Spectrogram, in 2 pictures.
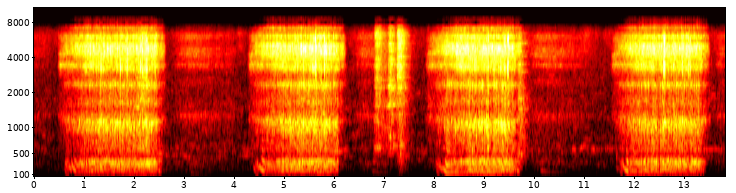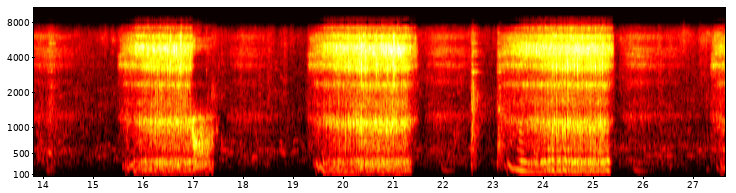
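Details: An adult man (stepfather) snoring in sleep: loud, rough snores with a burst on each inhalation, about 15 breaths a minute.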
